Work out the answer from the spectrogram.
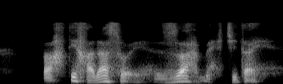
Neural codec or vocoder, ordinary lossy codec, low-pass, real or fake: codec, 24 kHz, 0.9 kbps, DualCodec; Opus, 24 kbps; 7.2 kHz; fake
